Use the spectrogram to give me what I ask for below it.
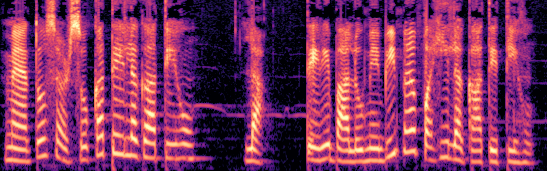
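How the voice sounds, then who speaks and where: A woman voicing a gentle, humble young woman, an older sister in a cartoon, who talks softly. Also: a little high, normal speed, dry recording, faint music behind, lightly acted. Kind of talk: cartoon dubbing.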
